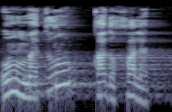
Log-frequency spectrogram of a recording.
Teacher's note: اخفاء حقیقی، کیونکہ تنوین کے بعد حروف اخفاء کے 15 حرفوں میں سے قاف ہے، تو یہ ناک میں آواز کو چھپا کر پڑھیں گے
